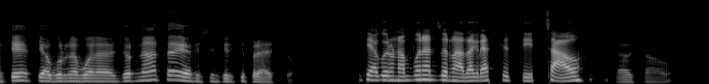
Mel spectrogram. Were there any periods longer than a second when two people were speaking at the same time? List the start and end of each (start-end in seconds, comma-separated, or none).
none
